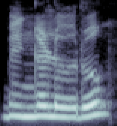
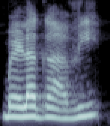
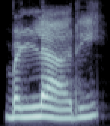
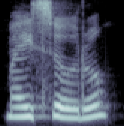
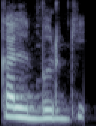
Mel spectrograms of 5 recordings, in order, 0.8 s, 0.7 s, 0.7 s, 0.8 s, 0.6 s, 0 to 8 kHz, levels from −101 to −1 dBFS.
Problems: none marked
